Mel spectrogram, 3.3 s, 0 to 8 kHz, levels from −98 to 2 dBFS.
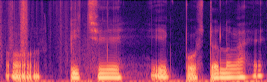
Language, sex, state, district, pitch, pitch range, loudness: Hindi, male, Himachal Pradesh, Shimla, 110 Hz, 105-115 Hz, -15 LUFS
